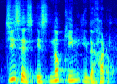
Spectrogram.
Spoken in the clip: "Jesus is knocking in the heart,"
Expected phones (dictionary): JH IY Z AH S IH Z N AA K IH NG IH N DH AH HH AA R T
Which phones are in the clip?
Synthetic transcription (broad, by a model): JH IY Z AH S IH S N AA K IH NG IH N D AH HH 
